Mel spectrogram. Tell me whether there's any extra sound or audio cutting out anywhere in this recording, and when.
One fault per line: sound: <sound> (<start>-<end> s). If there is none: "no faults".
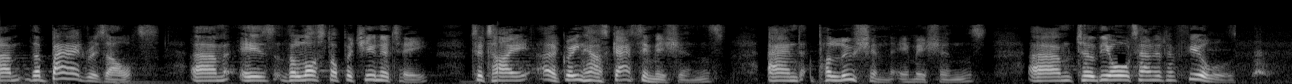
sound: bark (12.5-12.8 s)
